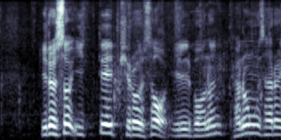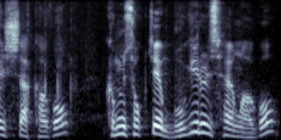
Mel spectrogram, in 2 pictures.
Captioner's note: speaking in Korean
